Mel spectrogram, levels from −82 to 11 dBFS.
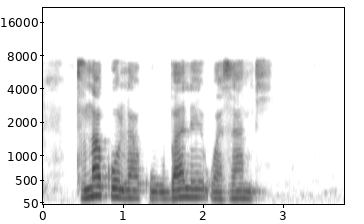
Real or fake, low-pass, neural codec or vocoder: fake; 7.2 kHz; codec, 24 kHz, 3.1 kbps, DualCodec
